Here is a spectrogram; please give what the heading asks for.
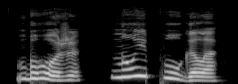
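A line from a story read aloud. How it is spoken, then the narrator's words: Groaning. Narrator (Russian): простонала она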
